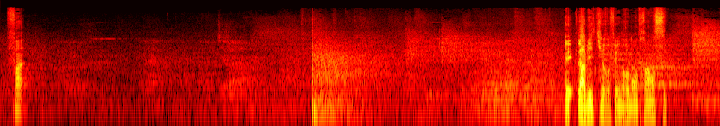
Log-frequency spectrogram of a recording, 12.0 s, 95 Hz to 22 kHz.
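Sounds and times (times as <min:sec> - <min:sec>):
loud thump with hall echo: 0:05.2 - 0:06.4.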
